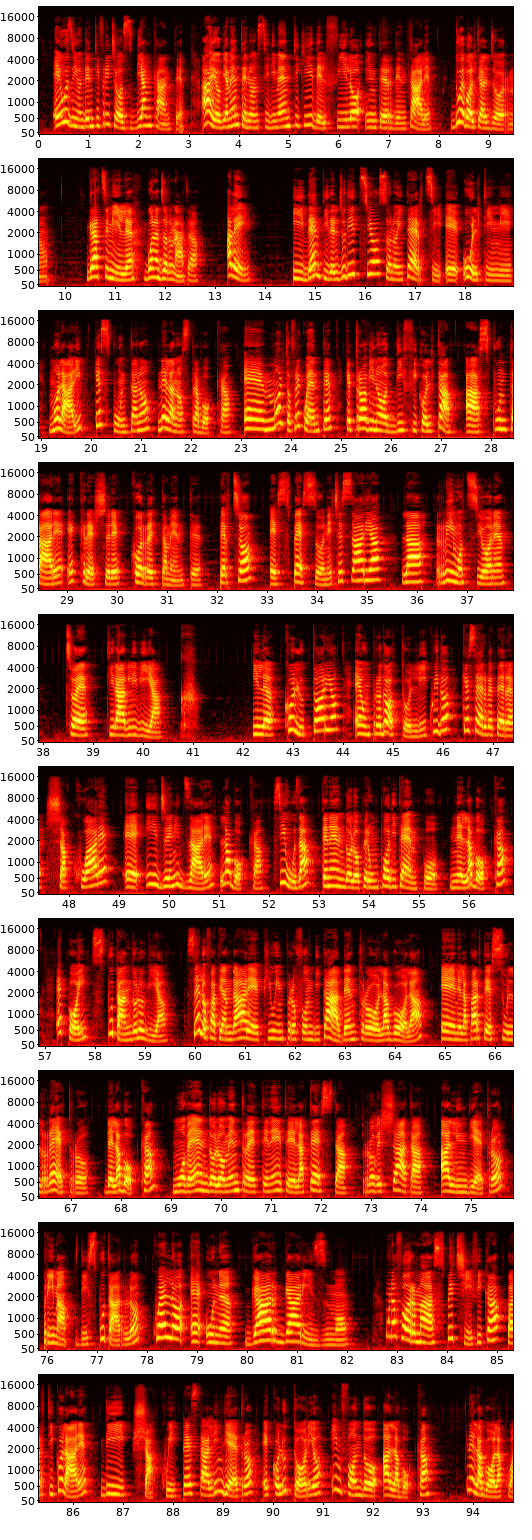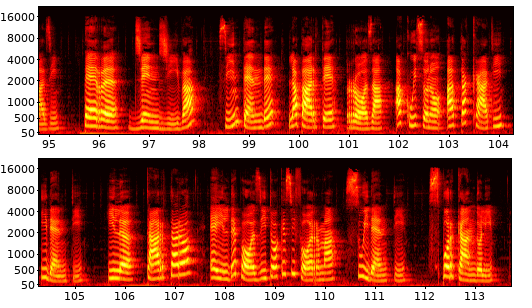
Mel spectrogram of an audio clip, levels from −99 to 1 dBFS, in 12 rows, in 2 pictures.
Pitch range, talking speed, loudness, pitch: 195-285 Hz, 85 wpm, -23 LUFS, 230 Hz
